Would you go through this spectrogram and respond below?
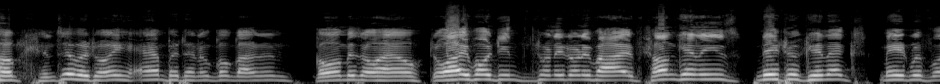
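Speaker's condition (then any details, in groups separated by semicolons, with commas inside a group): Cerebral palsy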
